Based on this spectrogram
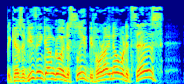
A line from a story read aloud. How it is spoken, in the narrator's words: he said with a laugh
